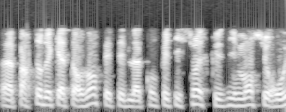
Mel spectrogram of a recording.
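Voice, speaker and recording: Speaking at a fairly quick pace, a man keeps a fairly high pitch and fairly even intonation. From France, Paris region. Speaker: long-distance cyclist. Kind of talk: interview.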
